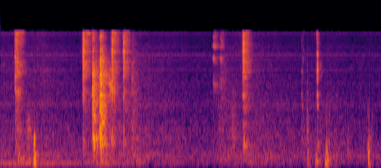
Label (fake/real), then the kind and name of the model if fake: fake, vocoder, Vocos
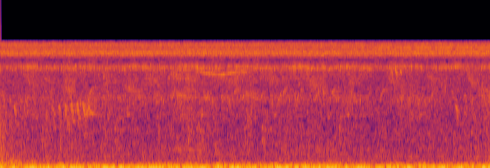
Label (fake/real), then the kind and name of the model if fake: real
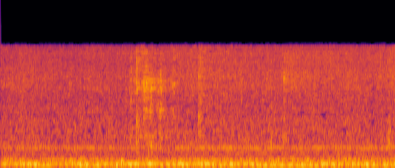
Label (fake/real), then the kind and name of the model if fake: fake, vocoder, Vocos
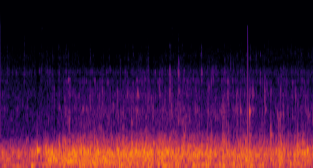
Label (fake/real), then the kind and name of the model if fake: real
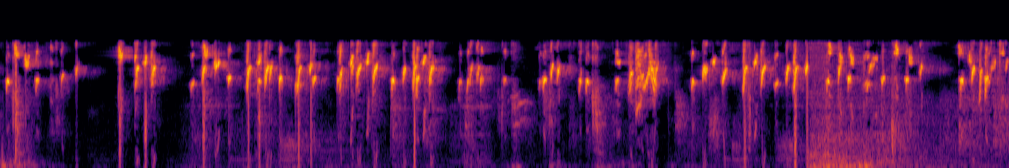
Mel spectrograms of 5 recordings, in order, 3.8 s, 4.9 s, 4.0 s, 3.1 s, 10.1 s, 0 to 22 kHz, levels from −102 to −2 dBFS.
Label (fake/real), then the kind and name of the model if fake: fake, vocoder, Vocos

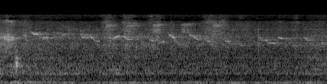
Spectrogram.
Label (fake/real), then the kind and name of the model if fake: real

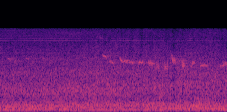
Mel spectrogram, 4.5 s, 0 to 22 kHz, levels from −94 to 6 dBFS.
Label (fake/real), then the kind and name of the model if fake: real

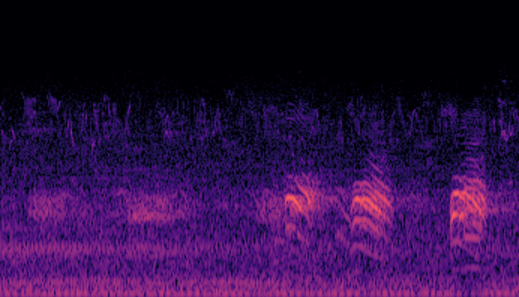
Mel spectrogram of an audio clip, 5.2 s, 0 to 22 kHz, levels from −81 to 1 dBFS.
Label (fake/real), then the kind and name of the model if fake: real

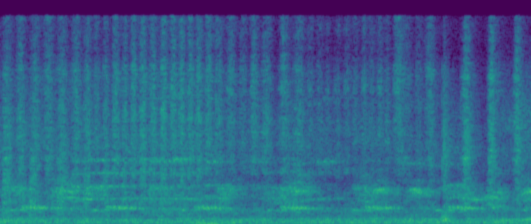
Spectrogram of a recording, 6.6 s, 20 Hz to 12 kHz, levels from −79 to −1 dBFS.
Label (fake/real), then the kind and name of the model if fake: real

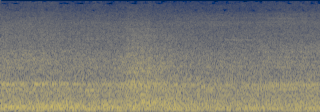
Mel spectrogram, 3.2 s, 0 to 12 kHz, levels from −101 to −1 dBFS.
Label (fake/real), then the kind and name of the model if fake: real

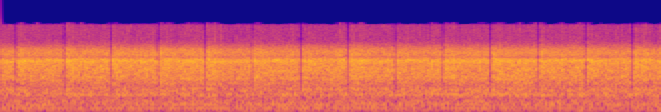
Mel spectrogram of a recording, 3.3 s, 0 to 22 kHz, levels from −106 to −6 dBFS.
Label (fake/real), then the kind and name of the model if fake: real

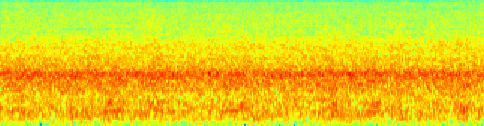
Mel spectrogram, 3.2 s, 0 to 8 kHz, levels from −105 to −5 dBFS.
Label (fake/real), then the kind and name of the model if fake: real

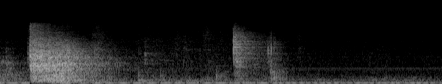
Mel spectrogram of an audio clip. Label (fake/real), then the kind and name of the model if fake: real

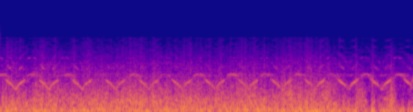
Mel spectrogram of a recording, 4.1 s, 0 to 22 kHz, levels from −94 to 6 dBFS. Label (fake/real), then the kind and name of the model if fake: real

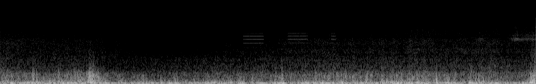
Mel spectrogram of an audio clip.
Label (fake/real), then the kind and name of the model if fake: real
